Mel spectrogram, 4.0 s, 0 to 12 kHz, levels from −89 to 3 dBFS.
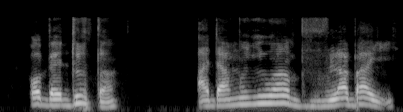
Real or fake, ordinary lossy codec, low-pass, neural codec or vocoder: fake; none; 7.2 kHz; codec, 16 kHz, 4 kbps, FreqCodec, smaller model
